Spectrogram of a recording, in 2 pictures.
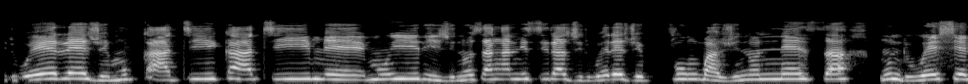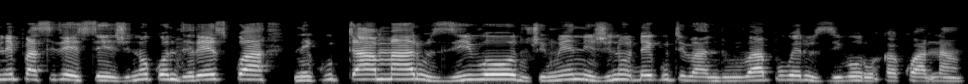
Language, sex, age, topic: Ndau, male, 36-49, health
